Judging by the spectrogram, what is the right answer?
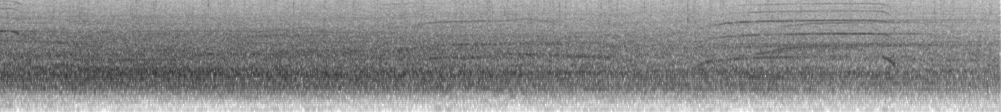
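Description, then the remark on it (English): A large concert audience at a live music show cheers and applauds in a steady, dense roar, with a few high whoops and whistles rising above the clapping; the noise stays loud throughout and eases slightly near the end. “Normally, I thank you at the end of the show, but I gotta thank you guys right now because this is such an amazing crowd that I gotta say thank you right now.”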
